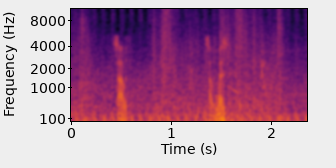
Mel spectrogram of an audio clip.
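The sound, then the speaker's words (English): Gunfire from a helicopter in a video game: rapid, rattling shots run throughout, with two louder bursts standing out, while a voice talks over the shooting. “Which and someone is shooting at you, so apparently they did get up there. I think that's another... Oh, they're shooting out of the helicopter?”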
